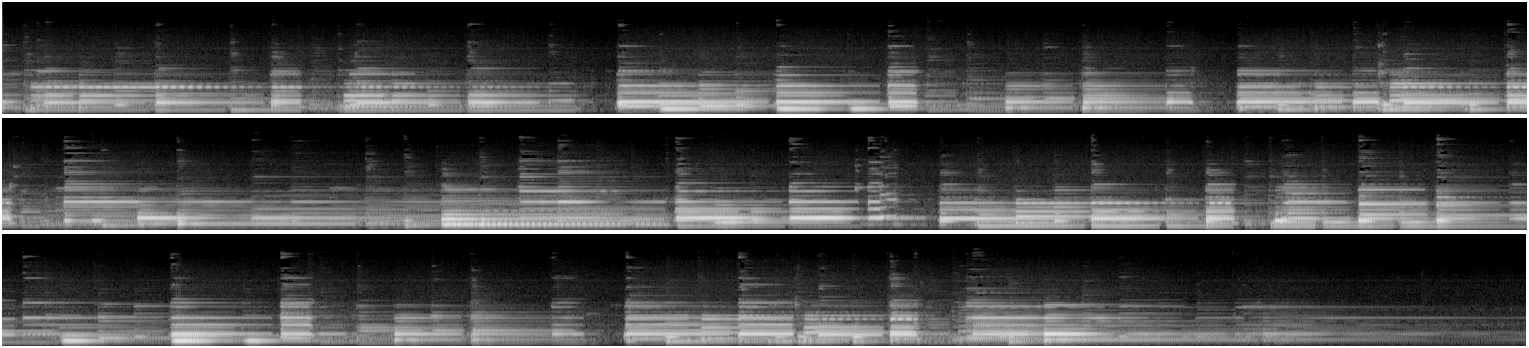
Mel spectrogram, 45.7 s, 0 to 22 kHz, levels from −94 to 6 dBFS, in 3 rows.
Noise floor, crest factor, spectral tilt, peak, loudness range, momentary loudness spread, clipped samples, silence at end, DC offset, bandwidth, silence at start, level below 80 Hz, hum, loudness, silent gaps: -54 dBFS; 18 dB; -10.5 dB/octave; 0 dBFS; 6 LU; 18 LU; under 0.1%; 2 s; under 0.1%; 5.6 kHz; 0 s; -62 dBFS; none; -18 LUFS; none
